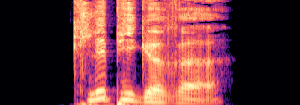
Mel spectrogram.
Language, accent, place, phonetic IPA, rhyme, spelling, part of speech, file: German, Germany, Berlin, [ˈklɪpɪɡəʁə], -ɪpɪɡəʁə, klippigere, adjective, De-klippigere.ogg
- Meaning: inflection of klippig: 1. strong/mixed nominative/accusative feminine singular comparative degree 2. strong nominative/accusative plural comparative degree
